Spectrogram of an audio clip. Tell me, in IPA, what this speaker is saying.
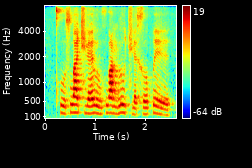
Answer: kʰ u˨˩ s w ä˥ t͡ɕ ɥ ɛ˧˥ l u˨˩ x w ɑ˥˧ ŋ l u˥˩ t͡ɕ ɥ ɛ˩ x ɤ˧˥ p e˥˩ ɪ̯

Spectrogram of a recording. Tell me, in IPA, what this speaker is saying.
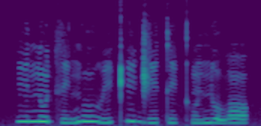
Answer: i˦ n ũ˦ t͡s i˨ ŋ uː˦ β i˨˦ kʰ i˦ d͡ʒ i˨ t i˨ kʰ ũ˨ ɲ o˦˨ w ɔ˦

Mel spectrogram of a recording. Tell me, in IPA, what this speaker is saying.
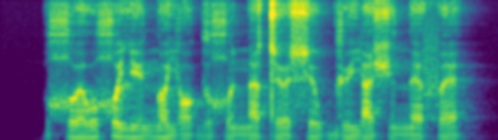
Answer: χʷ ɛ w χʷ e lʲ ø n̪ ɔ j ɔ ɡ ɛ χʷ e n a t ø s y w ɡ y j a ʃ e n̪ ɛ f ɛ

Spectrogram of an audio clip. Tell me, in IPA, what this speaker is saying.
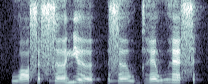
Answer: w ɔː s ə s z əː mʲ əː | z əː w ɡʱ ɛ w ɦ ɛ s

